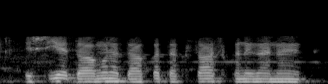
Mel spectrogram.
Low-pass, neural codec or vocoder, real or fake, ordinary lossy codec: 3.6 kHz; none; real; MP3, 32 kbps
